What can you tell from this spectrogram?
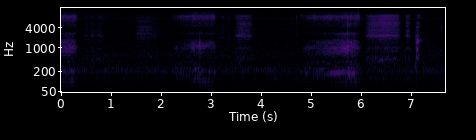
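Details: Sleeping Pug snoring: repeated snorting, rattling breaths at a slow resting rate, loudest on breathing in.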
